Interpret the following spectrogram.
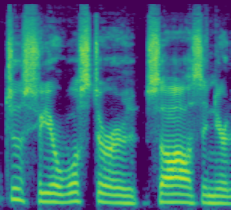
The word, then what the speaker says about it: Worcester: But the thing is, it's not just for your Worcester sauce and your Leicester.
